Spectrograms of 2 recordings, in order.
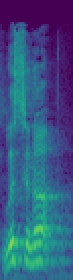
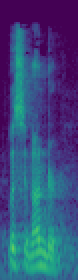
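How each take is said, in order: First: Brisk attention-getting call; crisp listen up call; sharp call. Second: Said in the usual way. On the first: Shown as a demonstration. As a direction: snap it out like calling kids to attention. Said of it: "we use the phrase". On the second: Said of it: "This is instead".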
